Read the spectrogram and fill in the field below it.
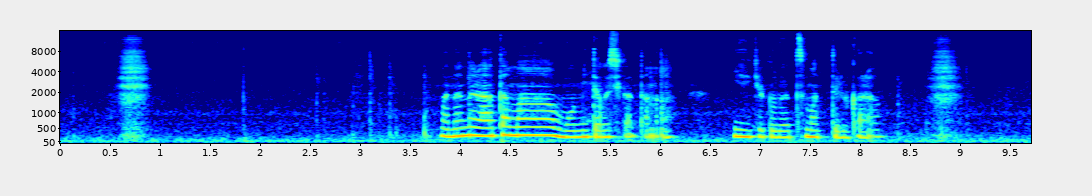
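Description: A young woman breathes out audibly.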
